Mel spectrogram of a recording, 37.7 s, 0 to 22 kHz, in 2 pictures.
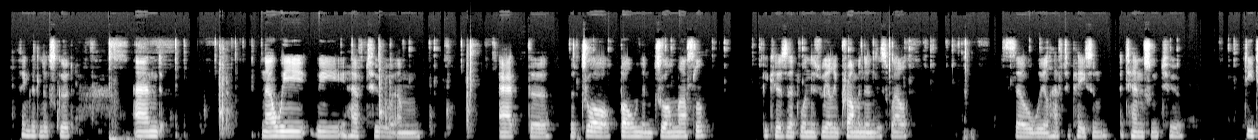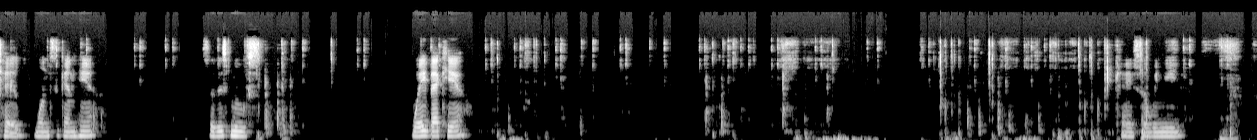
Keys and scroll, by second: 1.6 3, 2.5 Tab, 8.6 e, 9.8 e, 30.7 shift+r, 32.9 typing, 35.6 shift+k.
